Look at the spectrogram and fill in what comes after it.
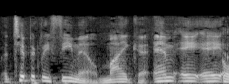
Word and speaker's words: Maaike: But let's start with one from the Netherlands, because you're going to have to help me pronounce a $75 donation from, it's spelled M-A-A-I-K-E. – Micah. – Is it Micah? Is that Micah.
